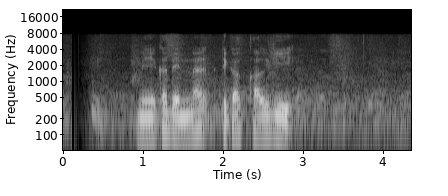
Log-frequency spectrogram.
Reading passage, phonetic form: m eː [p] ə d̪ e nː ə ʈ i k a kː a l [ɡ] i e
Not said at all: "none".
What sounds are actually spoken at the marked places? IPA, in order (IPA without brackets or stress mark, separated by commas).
k, ɡ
